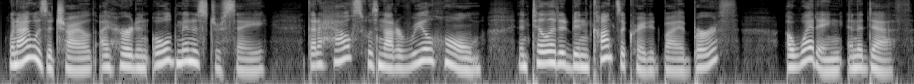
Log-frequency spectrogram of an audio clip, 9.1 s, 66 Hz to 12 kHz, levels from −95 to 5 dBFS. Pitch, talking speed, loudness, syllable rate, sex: 210 Hz, 210 wpm, -17 LUFS, 5.2 syllables/s, female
